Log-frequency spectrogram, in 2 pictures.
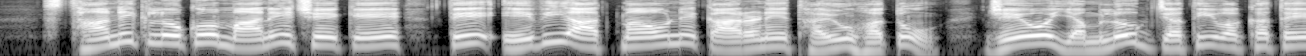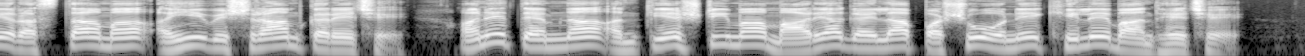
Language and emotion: Gujarati, neutral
